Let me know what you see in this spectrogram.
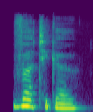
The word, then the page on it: vertigo: British English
